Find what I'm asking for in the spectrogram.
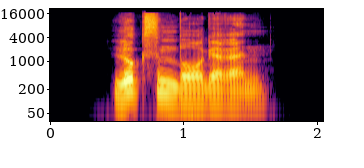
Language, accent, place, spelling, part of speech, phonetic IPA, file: German, Germany, Berlin, Luxemburgerin, noun, [ˈlʊksm̩ˌbʊʁɡəʁɪn], De-Luxemburgerin.ogg
- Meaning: Luxembourger (female person from Luxembourg)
